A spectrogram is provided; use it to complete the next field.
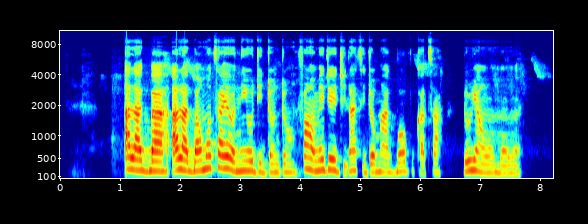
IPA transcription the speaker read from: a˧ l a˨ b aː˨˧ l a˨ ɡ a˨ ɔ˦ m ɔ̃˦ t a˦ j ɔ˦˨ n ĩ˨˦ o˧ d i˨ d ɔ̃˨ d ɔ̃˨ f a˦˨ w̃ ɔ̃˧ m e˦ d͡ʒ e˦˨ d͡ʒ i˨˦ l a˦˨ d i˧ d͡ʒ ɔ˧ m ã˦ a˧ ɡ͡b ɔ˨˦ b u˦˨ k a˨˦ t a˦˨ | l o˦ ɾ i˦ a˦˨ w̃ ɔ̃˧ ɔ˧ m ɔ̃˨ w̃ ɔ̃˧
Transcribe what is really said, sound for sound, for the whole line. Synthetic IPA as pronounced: a˧ l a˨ ɡ͡b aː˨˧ l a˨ ɡ͡b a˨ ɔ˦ m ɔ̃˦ t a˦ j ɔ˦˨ n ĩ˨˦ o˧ d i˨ d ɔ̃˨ d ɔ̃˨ f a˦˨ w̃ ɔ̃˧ m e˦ d͡ʒ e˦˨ d͡ʒ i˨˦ l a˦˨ t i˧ d͡ʒ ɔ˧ m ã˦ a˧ ɡ͡b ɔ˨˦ b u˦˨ k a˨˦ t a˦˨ | l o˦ ɾ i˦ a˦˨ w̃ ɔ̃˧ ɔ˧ m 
